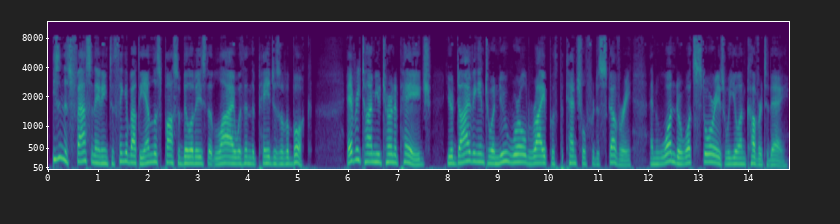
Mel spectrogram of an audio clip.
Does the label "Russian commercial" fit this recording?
No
